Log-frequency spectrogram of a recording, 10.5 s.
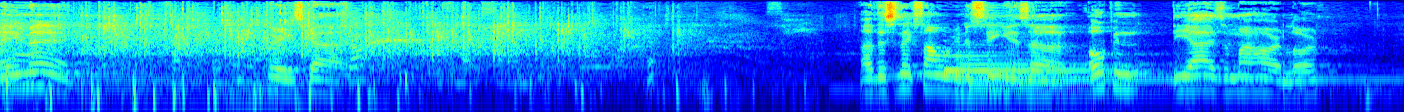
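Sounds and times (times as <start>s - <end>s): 
audience applause: 0.0s - 5.3s
speech: 2.0s - 2.8s, 6.5s - 10.0s.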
